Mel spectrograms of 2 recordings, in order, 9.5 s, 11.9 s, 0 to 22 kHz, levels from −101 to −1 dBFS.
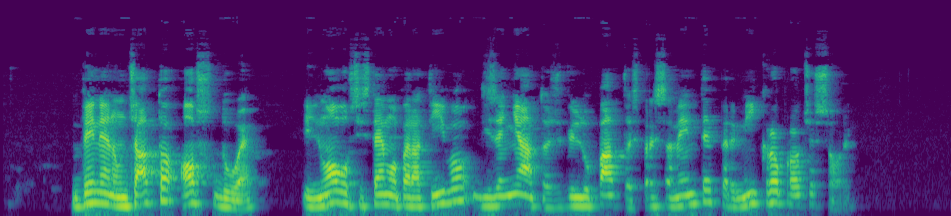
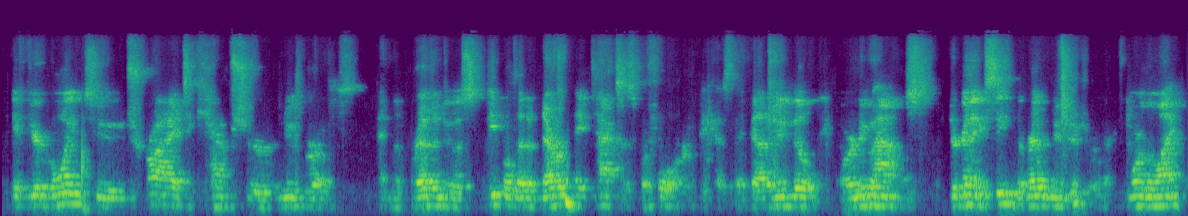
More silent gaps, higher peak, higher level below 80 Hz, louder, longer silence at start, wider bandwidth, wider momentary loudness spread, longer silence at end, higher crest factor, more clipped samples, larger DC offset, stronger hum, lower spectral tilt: neither; first, 0 dBFS vs -4 dBFS; about the same, -58 dBFS vs -58 dBFS; first, -18 LUFS vs -21 LUFS; first, 0.75 s vs 0.15 s; second, 9.2 kHz vs 12.5 kHz; about the same, 12 LU vs 14 LU; first, 1.05 s vs 0.05 s; about the same, 20 dB vs 18 dB; neither; neither; neither; about the same, -5 dB/octave vs -4 dB/octave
